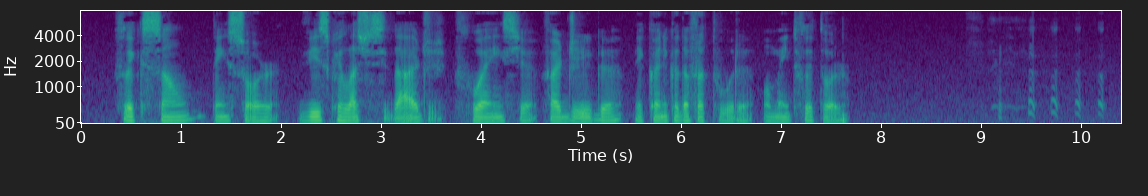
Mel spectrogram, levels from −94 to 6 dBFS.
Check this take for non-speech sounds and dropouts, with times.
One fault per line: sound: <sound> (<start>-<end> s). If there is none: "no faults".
sound: laugh (8.8-10.3 s)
